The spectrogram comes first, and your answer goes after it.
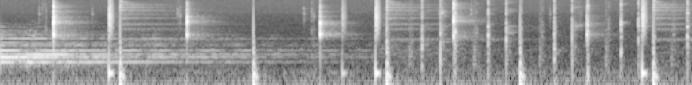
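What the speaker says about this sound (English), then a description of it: "some of these snaps are a little loud" Finger snaps land in a steady rhythm through a music track over a sustained synth-like tone, each snap sharp and fairly loud, some standing out louder than others; no talking.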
